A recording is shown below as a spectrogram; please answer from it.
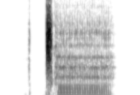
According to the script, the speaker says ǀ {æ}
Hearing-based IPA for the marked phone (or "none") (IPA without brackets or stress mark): æ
